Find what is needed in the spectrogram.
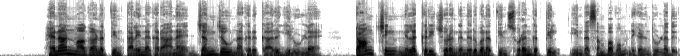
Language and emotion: Tamil, neutral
